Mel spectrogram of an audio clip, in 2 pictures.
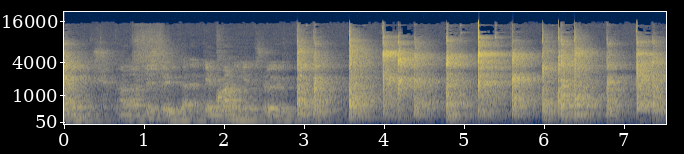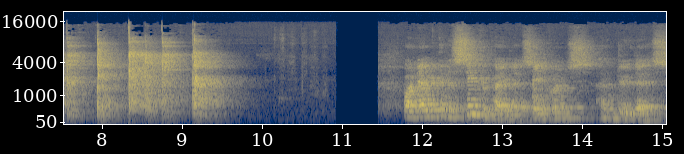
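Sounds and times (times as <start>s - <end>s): tap shoes on tiled floor: 2.9s - 9.5s.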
